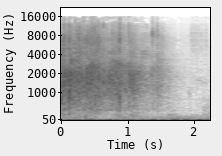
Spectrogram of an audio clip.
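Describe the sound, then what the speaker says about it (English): Applause from an audience at an annual showcase evening, a dense burst of clapping that tapers off over a couple of seconds. "We get another round of applause for our new president and CEO of the Chamber of Commerce"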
